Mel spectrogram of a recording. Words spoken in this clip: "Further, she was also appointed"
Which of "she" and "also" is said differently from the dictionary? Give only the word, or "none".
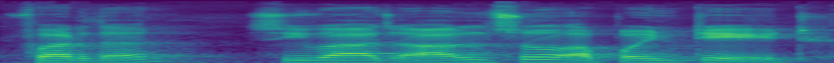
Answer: she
